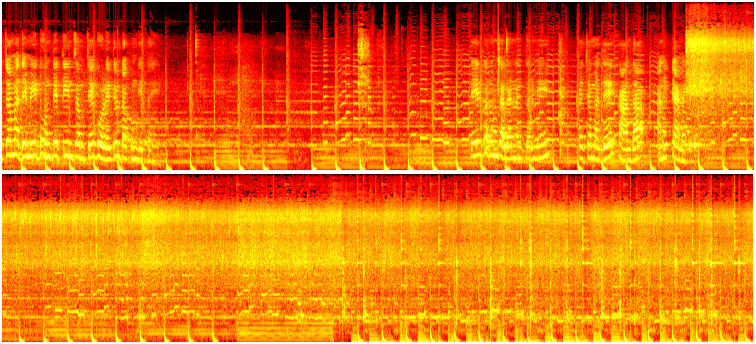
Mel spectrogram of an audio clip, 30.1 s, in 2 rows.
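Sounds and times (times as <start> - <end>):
onion and tomato sizzling: 13.7 - 30.0
spoon scraping against pot: 21.8 - 30.0.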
